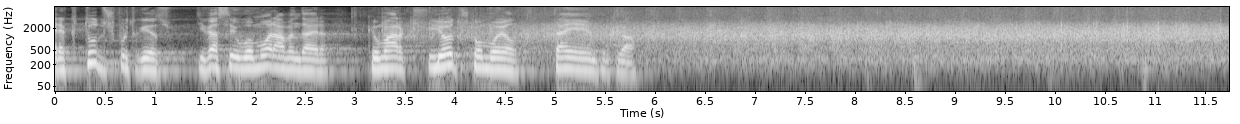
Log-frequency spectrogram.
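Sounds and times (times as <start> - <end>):
speech: 0.0 - 6.0
audience applause: 3.2 - 11.7.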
